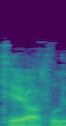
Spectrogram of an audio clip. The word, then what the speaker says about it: Teotl: I'm pronouncing it Teotl, it's T-A-O-T-L.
